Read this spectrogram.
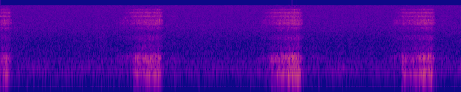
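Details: Catahoula Leopard Dog puppy snoring while asleep; rasping, buzzy inhalations come regularly roughly every two seconds, four in a row, with near silence between.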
